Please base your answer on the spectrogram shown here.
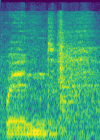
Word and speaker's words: WYND: about the future of inner chain protocols like wind and da and I'm really excited about interchain Dows like Juno very cool can you give a quick intro of what wind Dow is yeah so wind Dow is w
